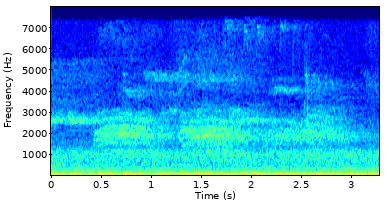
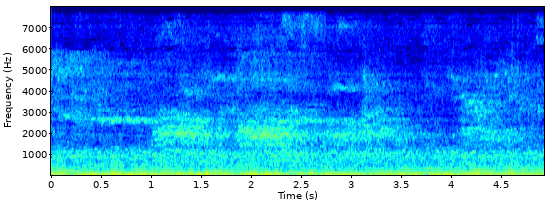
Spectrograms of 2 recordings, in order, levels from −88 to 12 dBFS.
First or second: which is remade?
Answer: second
